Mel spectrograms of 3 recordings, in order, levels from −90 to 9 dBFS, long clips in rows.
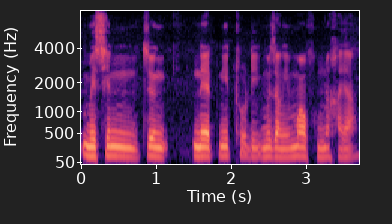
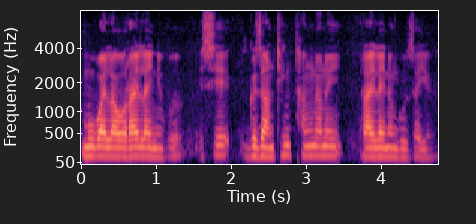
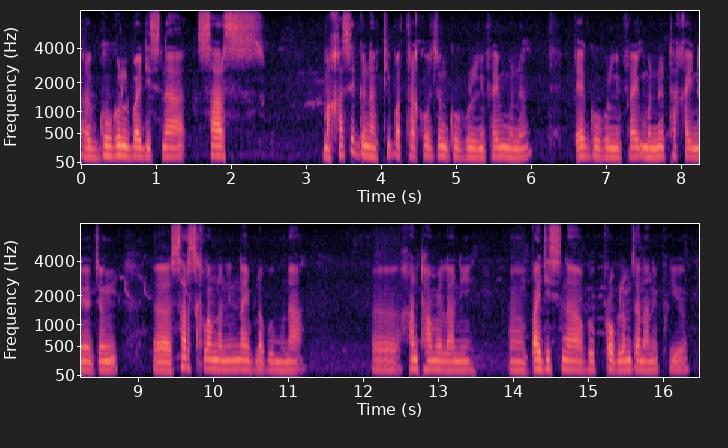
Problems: none marked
